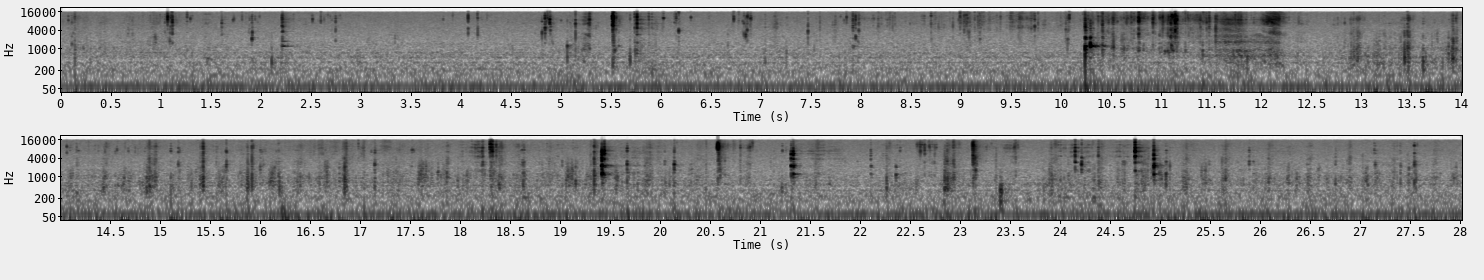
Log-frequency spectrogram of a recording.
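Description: A person chewing and crunching food close to the microphone, with sharp wet clicks of the mouth throughout and a louder burst of crunching about ten seconds in.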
